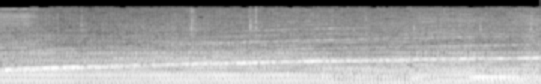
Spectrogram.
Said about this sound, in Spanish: Y los que han sido diseñados para decirnos algo es el acorde perfecto mayor, que sonaría algo así.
